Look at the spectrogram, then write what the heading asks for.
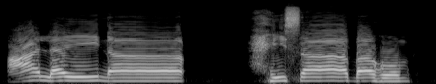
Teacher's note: Ha we read from the middle of the throat. Sin we long due to alif madda.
